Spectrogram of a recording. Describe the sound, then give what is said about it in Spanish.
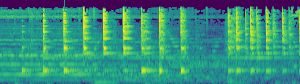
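A hand bell is struck over and over in a quick, steady rhythm, each bright metallic clang ringing briefly into the next. It is fairly loud, with a short pause midway, as the bell is tried out to accompany singing. “Voy a probar a ver si la voz y la campana, ¿cómo suena?”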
